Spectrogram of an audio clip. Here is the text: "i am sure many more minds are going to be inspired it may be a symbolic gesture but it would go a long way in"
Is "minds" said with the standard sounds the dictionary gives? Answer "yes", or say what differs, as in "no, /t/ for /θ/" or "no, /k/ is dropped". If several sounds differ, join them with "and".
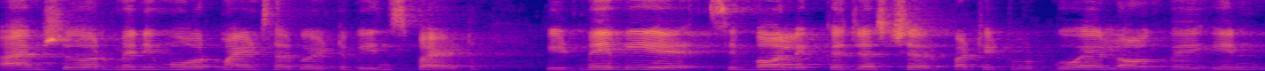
no, /s/ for /z/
